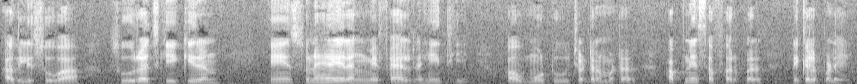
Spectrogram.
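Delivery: usual speaking voice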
